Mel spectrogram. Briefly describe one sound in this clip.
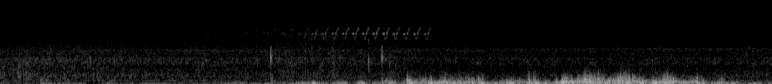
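Small waves lap gently against a canoe.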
